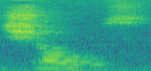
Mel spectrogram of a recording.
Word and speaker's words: Scholes: Justin Scholes? Yes. Is that S-H-O-A-L-S? I don't know how to spell that.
